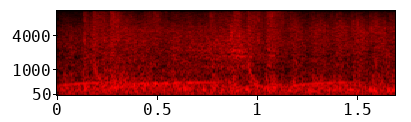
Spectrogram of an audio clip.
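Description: Gunfire from the Graviteam Tactics: Mius Front war game, a dense, loud fusillade of overlapping shots and rumbling blasts that runs the whole moment without a break.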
